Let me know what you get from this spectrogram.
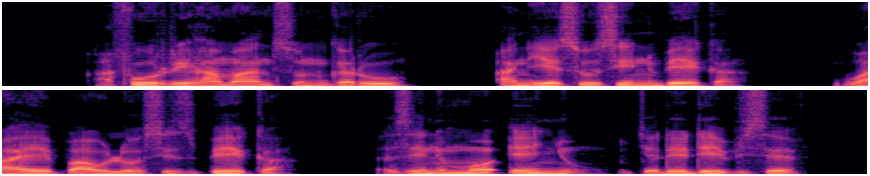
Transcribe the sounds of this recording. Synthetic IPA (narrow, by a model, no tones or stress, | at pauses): ʔɐfuːrːɪɦɐmaːnsʊŋɡɐɾuː | ʔɐnjɛsuːsɪnbe̞ːkɐ | waːʔeːpʼaːwʊlo̞ːsɪs̬be̞ːkɐ | ʔɪsɪnɪmːo̞ːʔe̞ːɲːʊd͡ʒɛᶑeːd̪e̞ːbɪse̞ːf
